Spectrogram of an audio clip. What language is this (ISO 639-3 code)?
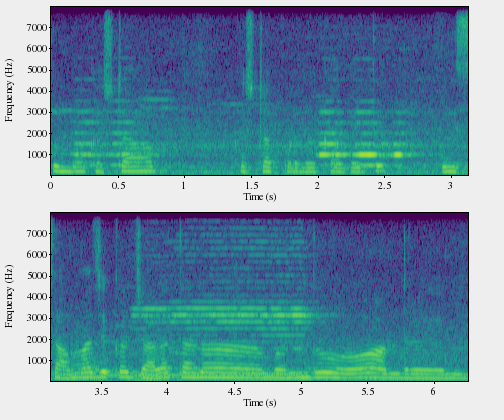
kan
